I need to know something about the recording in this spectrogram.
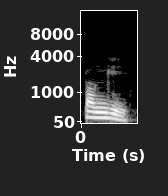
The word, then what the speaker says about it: pungi: Sometimes it is also pronunciated as पंगी। आप पुंगी या पंगी जो भी इसको उच्चारित करें, दोनों सही हैं।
